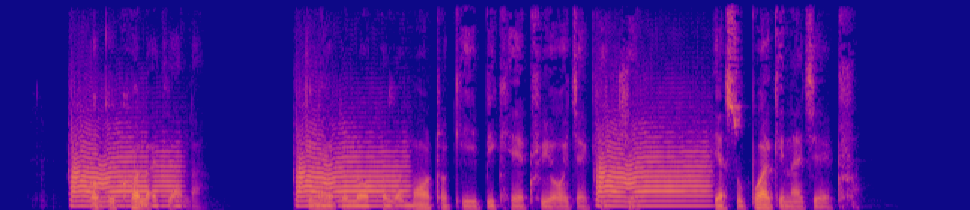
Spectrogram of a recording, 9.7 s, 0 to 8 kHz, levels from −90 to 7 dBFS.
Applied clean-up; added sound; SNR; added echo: neural mask model RNNoise.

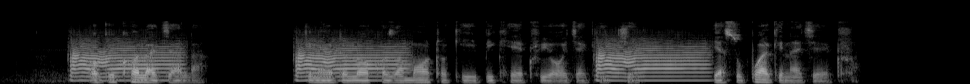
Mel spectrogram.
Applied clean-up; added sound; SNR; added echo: none; Trumpet; -3 dB; none.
